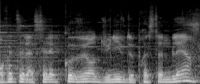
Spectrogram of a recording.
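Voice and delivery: ordinary delivery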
